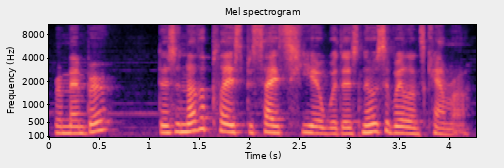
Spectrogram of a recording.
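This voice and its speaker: A woman playing a composed, serious teenage girl in an anime game fan dub, speaking in a measured, deliberate way. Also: medium pitch, darkish tone, soft background music, lightly acted. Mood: calm, cautious. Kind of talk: visual novel fan dub voice acting.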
